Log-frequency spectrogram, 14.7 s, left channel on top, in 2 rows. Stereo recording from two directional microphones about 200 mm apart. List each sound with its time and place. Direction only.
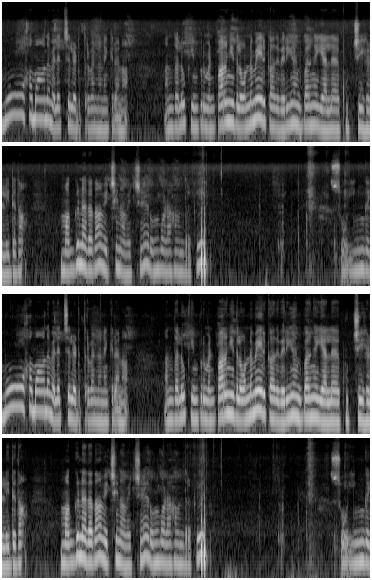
0.3 s speech: 60° right (ahead or behind)
13.4 s a sound: centre (ahead or behind)
14.3 s speech: 55° right (ahead or behind)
